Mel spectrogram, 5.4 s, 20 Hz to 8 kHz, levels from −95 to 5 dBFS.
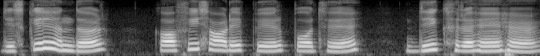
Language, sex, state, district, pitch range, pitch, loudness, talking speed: Hindi, male, Bihar, Patna, 215-245 Hz, 225 Hz, -16 LUFS, 90 wpm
